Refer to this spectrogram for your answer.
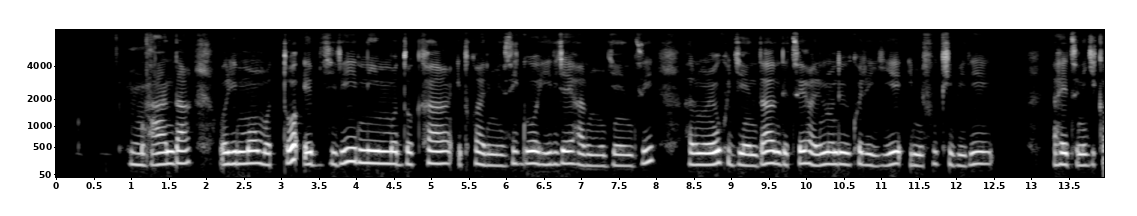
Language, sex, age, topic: Kinyarwanda, female, 18-24, government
